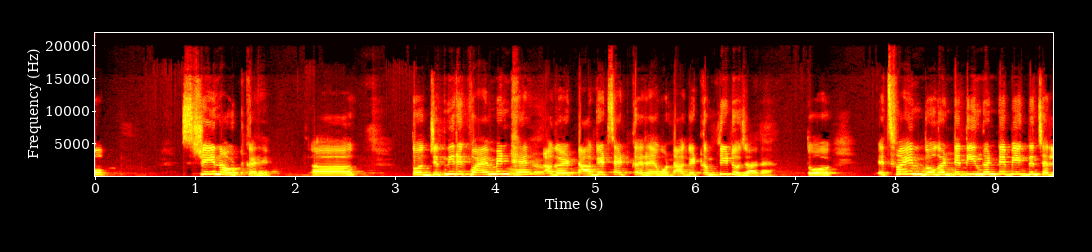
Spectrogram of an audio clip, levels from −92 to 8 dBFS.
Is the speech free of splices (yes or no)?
yes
